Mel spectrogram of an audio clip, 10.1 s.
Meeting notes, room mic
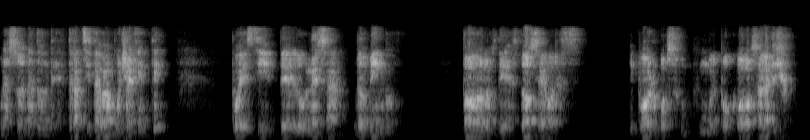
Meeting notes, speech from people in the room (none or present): none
